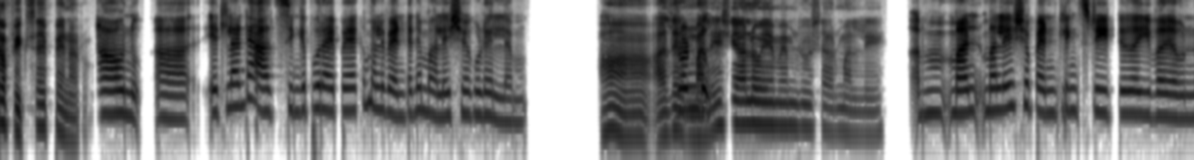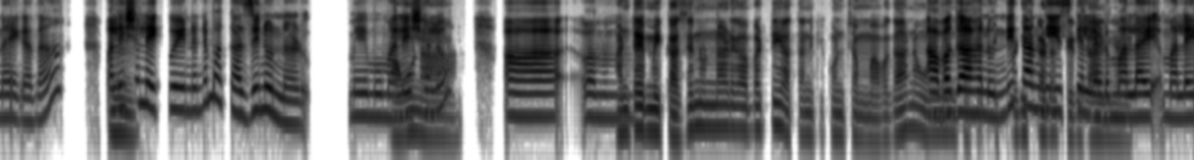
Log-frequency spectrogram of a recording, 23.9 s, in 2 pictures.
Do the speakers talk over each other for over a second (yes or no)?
yes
